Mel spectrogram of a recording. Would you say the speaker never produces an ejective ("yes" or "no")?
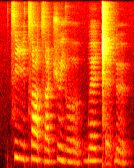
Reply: yes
